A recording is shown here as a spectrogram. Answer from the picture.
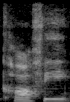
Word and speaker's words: khaki: So, letter o in cocky is going to say the ah vowel. That's the IPA, I write it rewrite it as a h to help you think about that open back vowel, ah. And then again, there's our lax little unstressed um still tense, but unstressed e. And then then khaki, we have the black cat vowel, and usually I just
